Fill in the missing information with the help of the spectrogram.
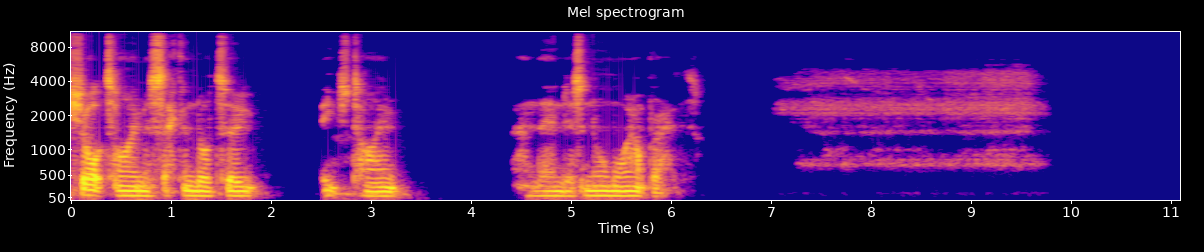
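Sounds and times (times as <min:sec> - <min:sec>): man breathing through nose: 0:07.1 - 0:09.8.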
